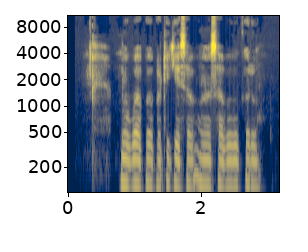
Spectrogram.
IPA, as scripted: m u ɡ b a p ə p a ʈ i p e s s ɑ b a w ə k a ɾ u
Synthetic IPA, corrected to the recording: m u ɡ b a p ə p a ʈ i k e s s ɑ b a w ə k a ɾ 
